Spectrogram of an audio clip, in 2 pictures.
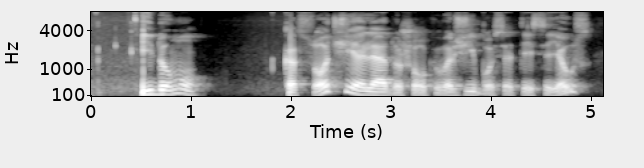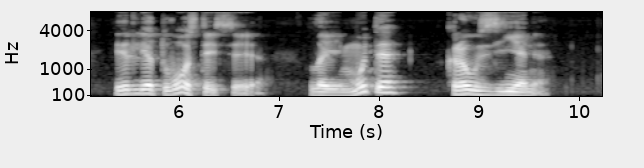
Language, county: Lithuanian, Kaunas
